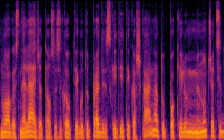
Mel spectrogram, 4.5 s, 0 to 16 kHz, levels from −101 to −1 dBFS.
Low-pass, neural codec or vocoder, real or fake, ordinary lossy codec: 14.4 kHz; none; real; Opus, 16 kbps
